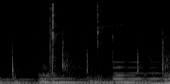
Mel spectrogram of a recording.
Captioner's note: snip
